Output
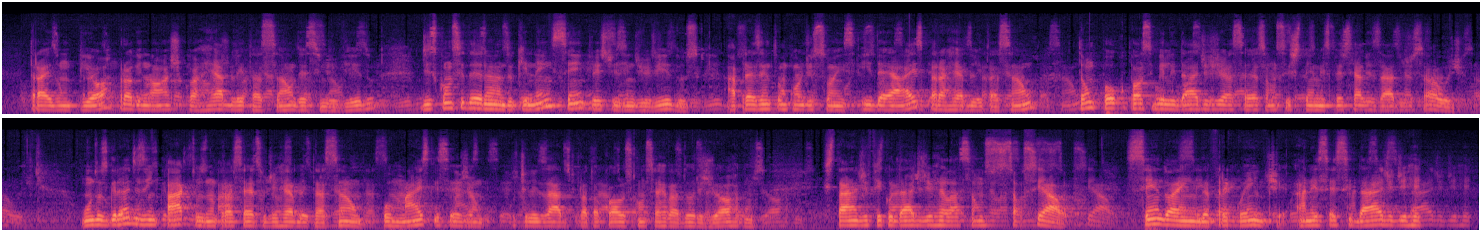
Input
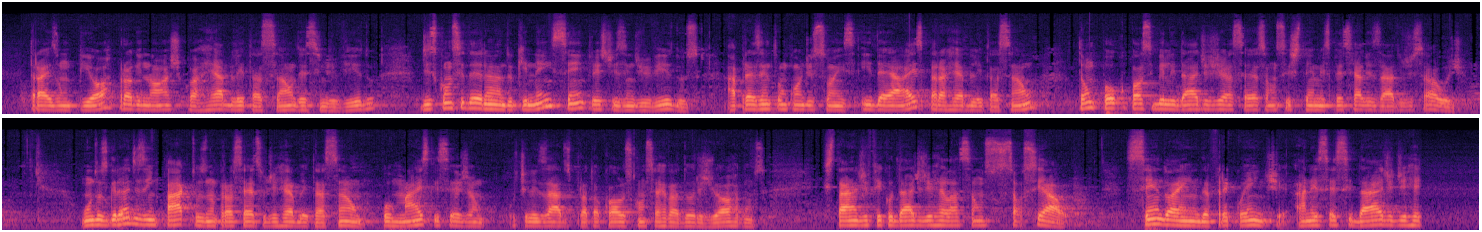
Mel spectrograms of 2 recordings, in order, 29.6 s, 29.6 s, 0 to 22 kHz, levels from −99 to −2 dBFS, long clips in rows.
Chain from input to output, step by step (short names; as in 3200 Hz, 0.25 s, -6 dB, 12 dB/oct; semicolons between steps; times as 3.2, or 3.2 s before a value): echo 0.5 s -13 dB; gain -2 dB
